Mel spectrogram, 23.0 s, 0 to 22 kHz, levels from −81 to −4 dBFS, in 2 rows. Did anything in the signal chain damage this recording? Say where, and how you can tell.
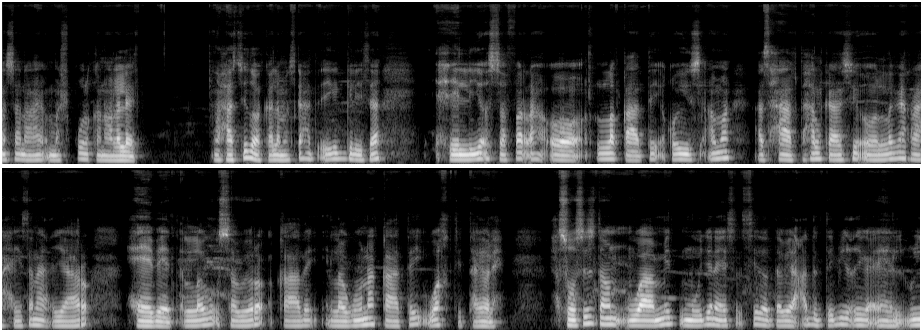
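No, nothing along the way seems to have hurt this speech recording; every stage of the chain appears to have passed it along intact.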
